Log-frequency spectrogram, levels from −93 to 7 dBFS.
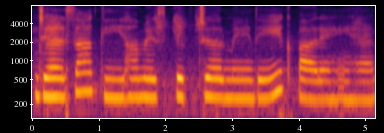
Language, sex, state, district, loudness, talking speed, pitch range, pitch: Hindi, female, Bihar, Kaimur, -17 LUFS, 115 wpm, 245-265 Hz, 255 Hz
